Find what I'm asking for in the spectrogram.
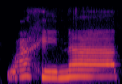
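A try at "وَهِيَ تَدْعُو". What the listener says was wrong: Bukan. Wahina tad'una gitu. Hi-nya yang panjang ya. Wahina.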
